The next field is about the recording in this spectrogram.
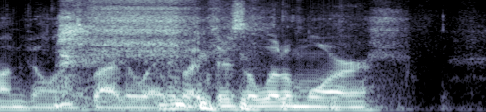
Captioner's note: everyone laughs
